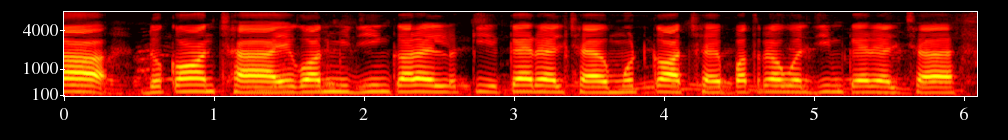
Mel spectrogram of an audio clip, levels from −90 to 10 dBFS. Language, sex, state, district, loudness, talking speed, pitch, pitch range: Maithili, male, Bihar, Begusarai, -21 LUFS, 165 wpm, 210 Hz, 200-220 Hz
